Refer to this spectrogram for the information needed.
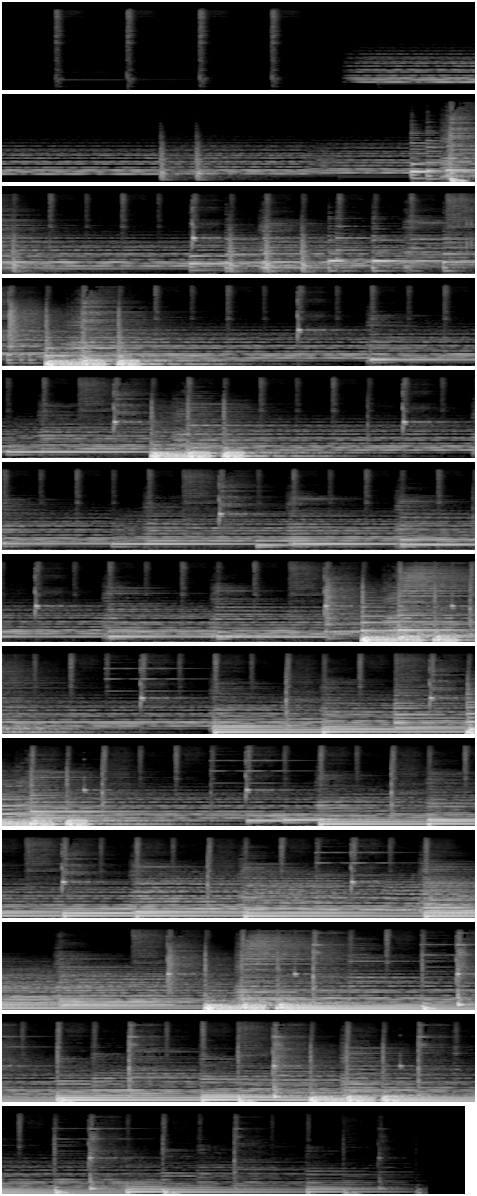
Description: Rhythmus  Medium Pop
Art  Pop, Englisch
